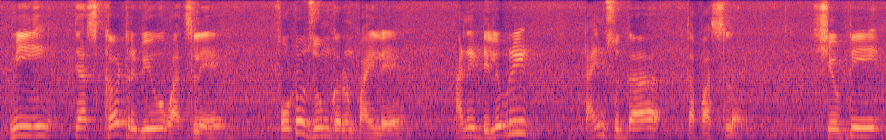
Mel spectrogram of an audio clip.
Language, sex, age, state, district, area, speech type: Marathi, male, 45-60, Maharashtra, Thane, rural, spontaneous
